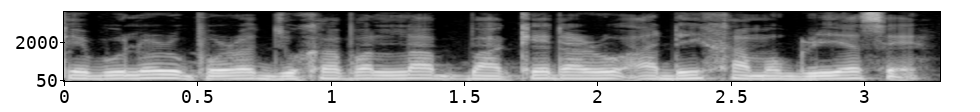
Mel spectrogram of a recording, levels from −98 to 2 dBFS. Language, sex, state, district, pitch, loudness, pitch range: Assamese, male, Assam, Kamrup Metropolitan, 140 Hz, -12 LUFS, 130-140 Hz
